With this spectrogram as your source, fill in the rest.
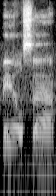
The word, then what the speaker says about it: Balesap: Or Balasap? How would you pronounce that, John? All right, Balesap.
